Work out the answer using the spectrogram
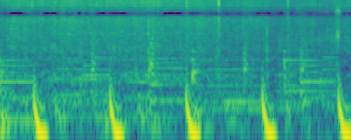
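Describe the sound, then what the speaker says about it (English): Chopped onions fry in a pan with a pinch of salt, giving a steady close sizzle with a few soft stirring scrapes repeating about every half second. "add in the chopped onions, and cook until translucent with a pinch of salt"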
